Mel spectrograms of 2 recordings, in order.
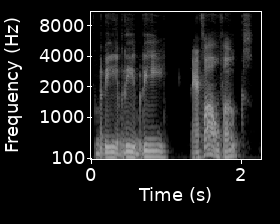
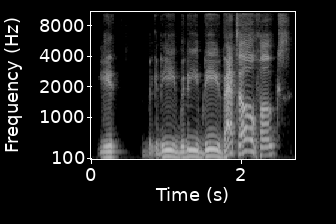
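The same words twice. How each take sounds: First: Softer, lightly voiced cartoon sign-off; understated imitation of a stuttering cartoon character. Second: Imitated Mel Blanc-style cartoon character; cartoon voice imitation. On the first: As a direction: stammer a cartoon farewell under your breath. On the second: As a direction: stammer into a cartoon farewell. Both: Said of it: "Mel Blanc did all those voices".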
